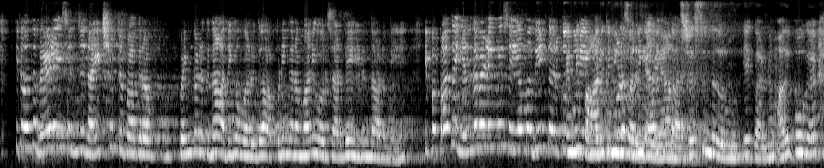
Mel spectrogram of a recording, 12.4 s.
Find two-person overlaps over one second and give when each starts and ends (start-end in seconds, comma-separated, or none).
8.5-10.6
